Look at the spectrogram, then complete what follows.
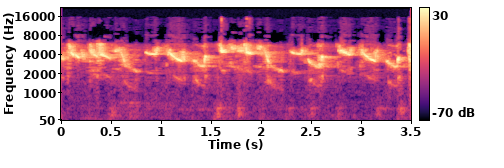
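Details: Oriental white-eye singing gacor style: fast, continuous high-pitched warbles and twittering trills, rising and falling phrases run together with hardly a gap, about four bursts a second, faint low tapping sounds underneath.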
